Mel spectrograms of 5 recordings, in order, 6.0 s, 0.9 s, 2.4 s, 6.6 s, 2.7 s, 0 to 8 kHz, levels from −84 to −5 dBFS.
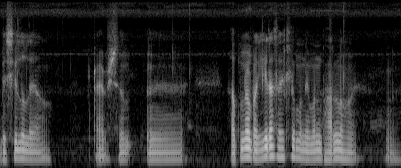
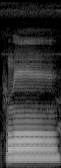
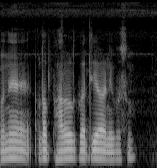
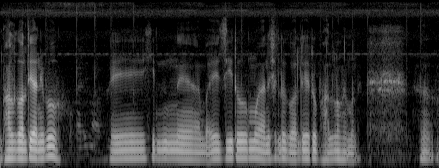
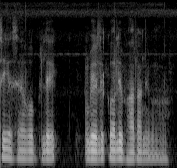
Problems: constant background noise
